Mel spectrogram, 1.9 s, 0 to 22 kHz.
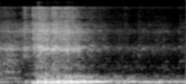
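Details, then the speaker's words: LS-swapped 1948 Ford F1 rat rod after fitting lock-off plates on the purge valve solenoid and EGR valve to stop a big leak: a quick clean throttle blip settles back smoothly with no hiss or stumble; starts and runs much better. "starts and runs a lot better imagine that"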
